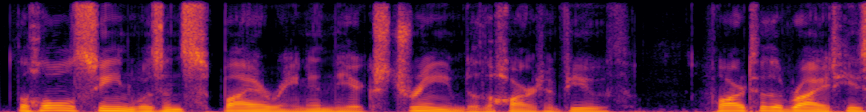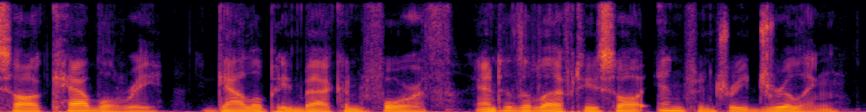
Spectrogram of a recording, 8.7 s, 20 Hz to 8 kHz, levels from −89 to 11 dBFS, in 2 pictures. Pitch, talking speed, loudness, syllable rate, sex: 110 Hz, 220 wpm, -17 LUFS, 5.8 syllables/s, male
